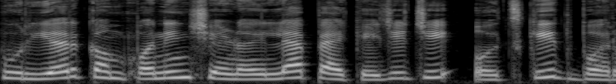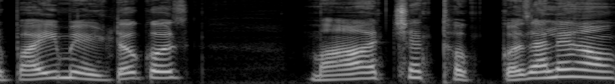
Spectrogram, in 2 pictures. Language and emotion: Goan Konkani, surprised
